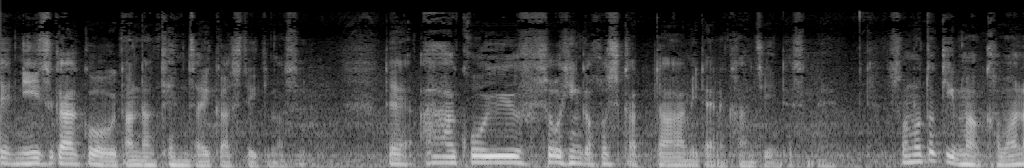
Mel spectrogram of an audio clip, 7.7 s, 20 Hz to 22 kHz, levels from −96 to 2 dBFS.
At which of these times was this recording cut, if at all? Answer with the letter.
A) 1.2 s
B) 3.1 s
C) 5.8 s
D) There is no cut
D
